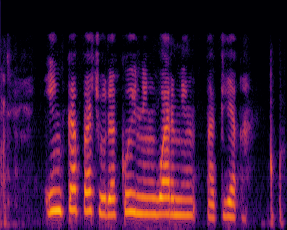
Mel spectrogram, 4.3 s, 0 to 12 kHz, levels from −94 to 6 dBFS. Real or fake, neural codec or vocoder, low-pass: fake; codec, 16 kHz, 4 kbps, FreqCodec, smaller model; 7.2 kHz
